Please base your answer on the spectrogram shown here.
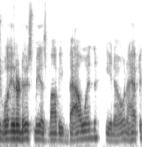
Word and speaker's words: Bowen: It's Bowen. I get called Bobby Bowden a lot of times. No, that's funny. Most pastors will introduce me as Bobby Bowen, and I have to correct them.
